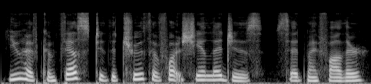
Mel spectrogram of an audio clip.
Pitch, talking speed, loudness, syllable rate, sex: 195 Hz, 210 wpm, -16 LUFS, 5.2 syllables/s, female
